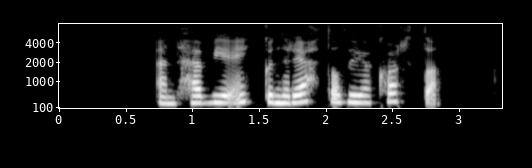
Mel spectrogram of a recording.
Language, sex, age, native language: Icelandic, female, 18-19, Icelandic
